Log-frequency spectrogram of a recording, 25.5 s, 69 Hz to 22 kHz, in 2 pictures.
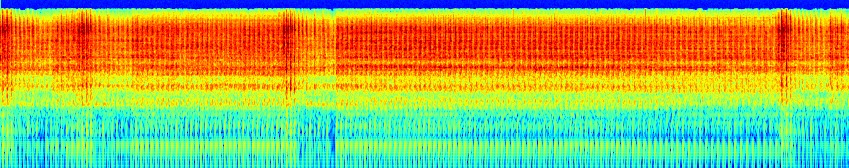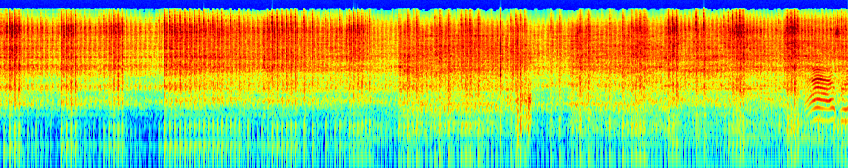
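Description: A 1955 Royal Enfield 500 motorcycle engine runs steadily after long storage, a continuous close, loud thumping idle with a rough, uneven beat and a few revs, and a voice speaks over it.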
